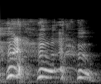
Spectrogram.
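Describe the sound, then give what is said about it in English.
Three quick, raspy coughs in a row from a person getting over a cold, fairly loud, each a short rough burst with a slightly voiced edge, tailing off after the third. “I'm getting over a cold, so there might be a couple of coughs.”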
